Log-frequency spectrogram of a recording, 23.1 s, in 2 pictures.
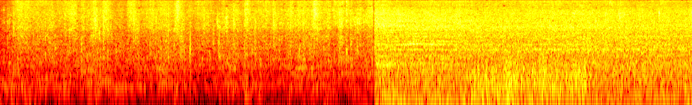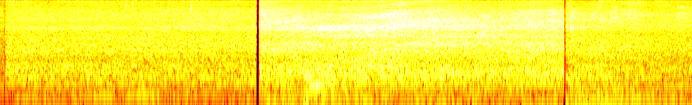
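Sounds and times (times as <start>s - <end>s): vehicle rumble with hiss: 6.3s - 23.0s.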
